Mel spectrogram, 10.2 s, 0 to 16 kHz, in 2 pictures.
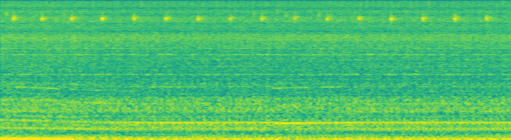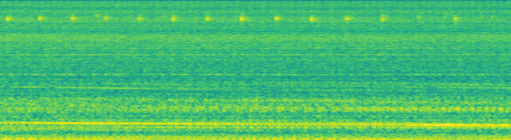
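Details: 1995 300 six with over 400k miles, idling: an uneven, stumbling misfire with belt squeal over it, stuttering more when throttle is applied; owner wonders whether it is fuel or timing.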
